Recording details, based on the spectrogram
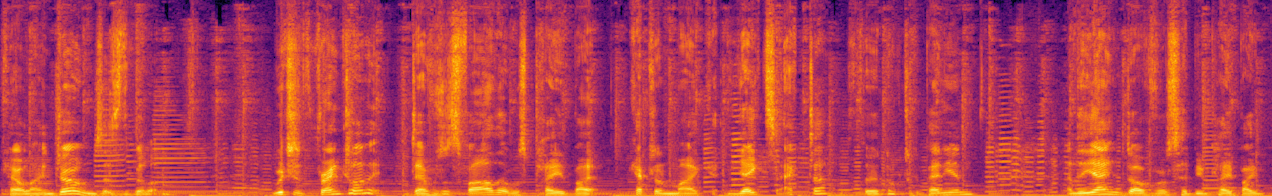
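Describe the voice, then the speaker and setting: A middle-aged man hosting a podcast, running through facts and discussing them conversationally. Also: mid-range voice. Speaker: podcast host. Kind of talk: conversational trivia rundown and discussion.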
